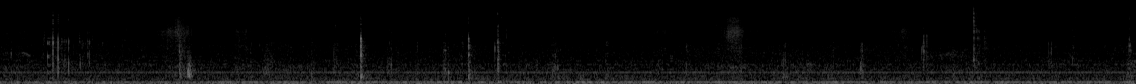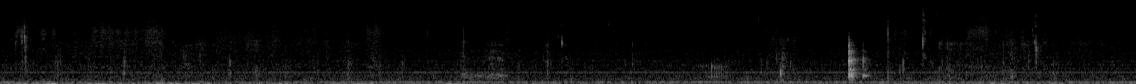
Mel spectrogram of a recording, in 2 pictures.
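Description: A woman crunches on crispy fried food close to a microphone.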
